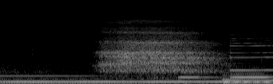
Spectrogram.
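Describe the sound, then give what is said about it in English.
A deep breath is drawn in and let out through the open mouth at the close of a meditation. It is a soft, airy rush lasting about a second over a steady, faint low tonal drone. “you're going to take a deep breath in again, and you'll open your mouth, let it go for the last time for the meditation.”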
